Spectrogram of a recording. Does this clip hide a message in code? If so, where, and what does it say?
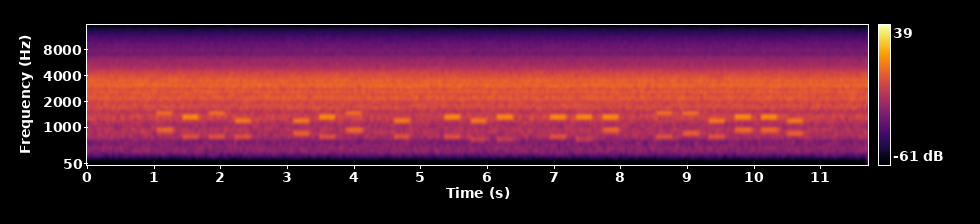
Yes: DTMF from 1.0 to 10.7 s, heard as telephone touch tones, dialled by machine, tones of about 240 ms, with radio hiss, a squelch burst at the end and room echo. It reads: #564 75# 4 512 520 694007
